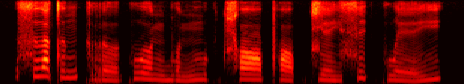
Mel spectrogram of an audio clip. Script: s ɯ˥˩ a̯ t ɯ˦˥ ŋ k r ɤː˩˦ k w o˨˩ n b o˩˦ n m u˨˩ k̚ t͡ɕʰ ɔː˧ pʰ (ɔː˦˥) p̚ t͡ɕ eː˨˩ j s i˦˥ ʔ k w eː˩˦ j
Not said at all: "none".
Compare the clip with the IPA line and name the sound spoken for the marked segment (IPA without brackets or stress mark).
ɔː˨˩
